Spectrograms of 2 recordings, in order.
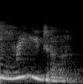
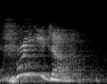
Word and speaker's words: Freda: Who's reader? I'm saying it wrong. Isn't that funny? I've just been told off. Am I saying it wrong? What is it then? Freda.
